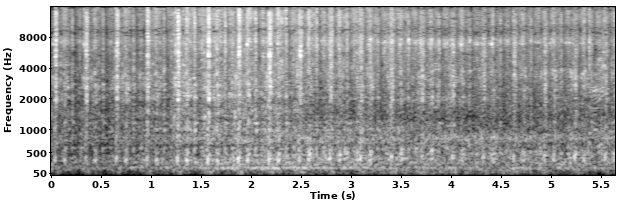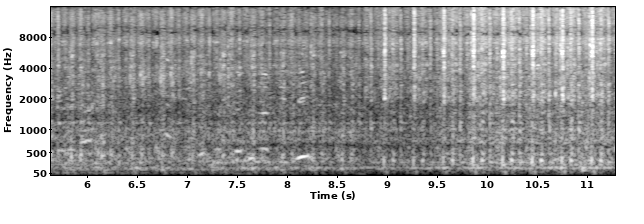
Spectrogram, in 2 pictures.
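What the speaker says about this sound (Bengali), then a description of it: "এই যে মেশিন আছে এই মেশিন দিয়ে কাদাটা বানানো হয়" Engine-driven mud mixer at a brick-making site, a steady loud chugging drone that runs unbroken throughout.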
